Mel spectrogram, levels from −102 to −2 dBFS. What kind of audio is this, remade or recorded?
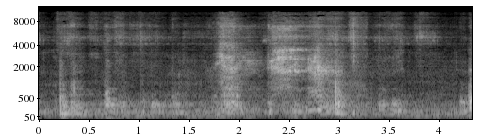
remade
